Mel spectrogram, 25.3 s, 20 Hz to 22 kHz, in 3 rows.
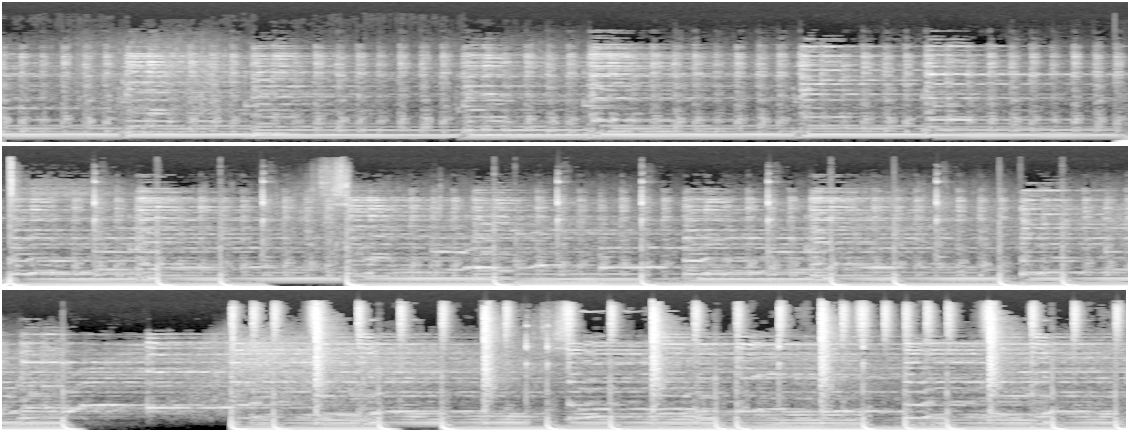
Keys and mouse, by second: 4.4-8.8 drag, 10.2 ctrl+space, 10.4 ctrl+click, 10.6 ctrl+space, 12.6 ctrl+space, 13.8 click, 16.9-25.3 drag.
